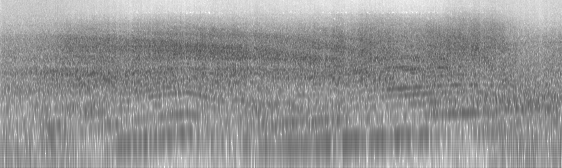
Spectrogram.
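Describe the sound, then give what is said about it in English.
A car engine drones steadily as Michael drives on his way to meet Alex, its hum rising and falling slightly in pitch over a constant wash of road noise. No one speaks. “In his car, Michael stares intently through the windshield on his way to meet Alex.”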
